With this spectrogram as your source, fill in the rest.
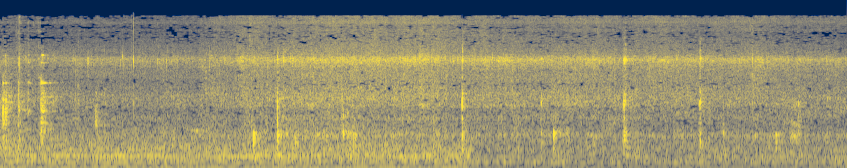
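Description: Ground spices fry in oil for a mutton curry, a soft, even sizzle punctuated by scattered spatula ticks and stirring taps against the pan, with no one speaking.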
